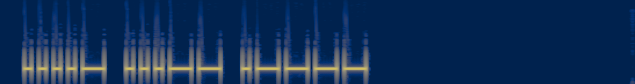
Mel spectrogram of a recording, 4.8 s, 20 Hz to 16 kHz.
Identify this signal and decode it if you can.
Morse code, heard as a keyed tone, about 22 wpm, 700 Hz. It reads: 431
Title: Numbers - 3-Digit 22wpm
